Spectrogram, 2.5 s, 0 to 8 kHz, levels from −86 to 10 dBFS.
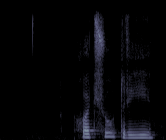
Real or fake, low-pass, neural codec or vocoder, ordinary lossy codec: real; 7.2 kHz; none; none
